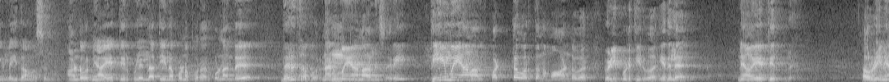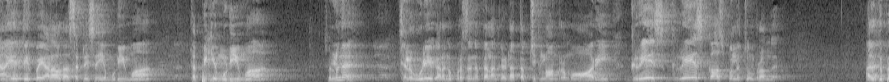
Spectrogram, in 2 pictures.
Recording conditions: large echoing room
